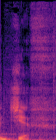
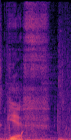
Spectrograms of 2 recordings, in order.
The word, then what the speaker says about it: GIF: with your sentiment no I don't say jiff it's gif like in English language we put the emphasis on the first syllable that's the way it is don't bring that blasphemy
